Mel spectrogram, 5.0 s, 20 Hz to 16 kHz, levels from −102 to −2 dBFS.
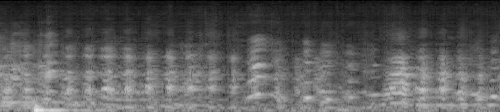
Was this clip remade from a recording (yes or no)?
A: yes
